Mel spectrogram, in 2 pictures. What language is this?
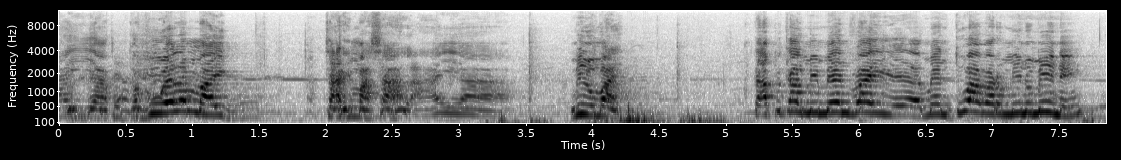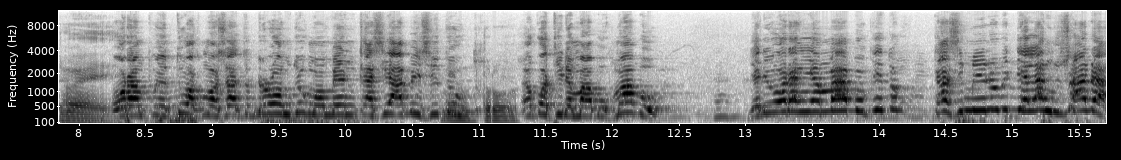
Indonesian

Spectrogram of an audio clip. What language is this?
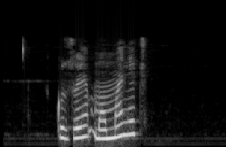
Mari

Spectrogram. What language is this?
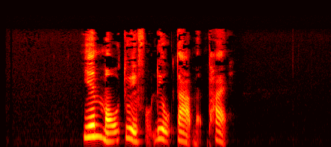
Chinese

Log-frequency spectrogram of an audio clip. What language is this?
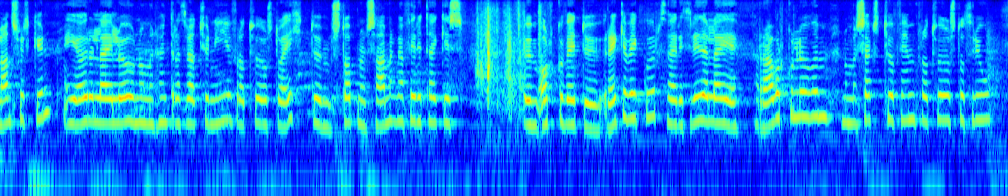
Icelandic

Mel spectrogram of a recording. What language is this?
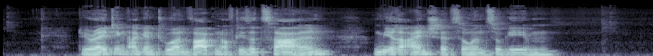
German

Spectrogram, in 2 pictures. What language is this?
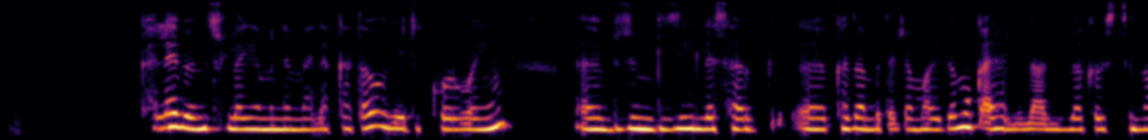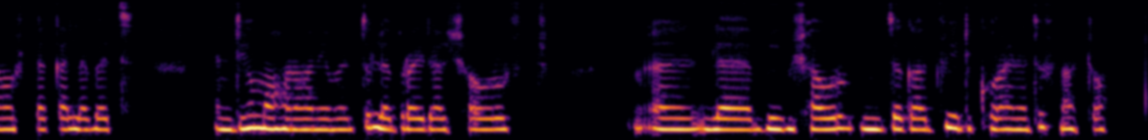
Amharic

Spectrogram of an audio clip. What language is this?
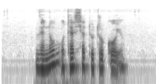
Ukrainian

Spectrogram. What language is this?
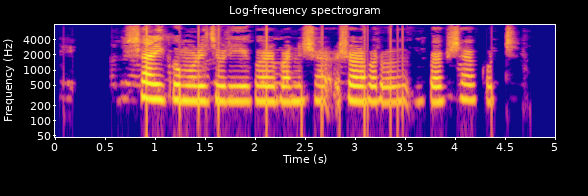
Bangla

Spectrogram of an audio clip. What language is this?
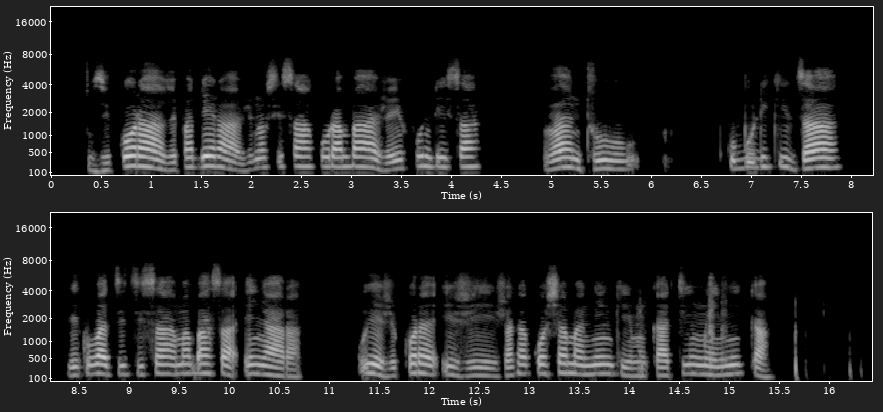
Ndau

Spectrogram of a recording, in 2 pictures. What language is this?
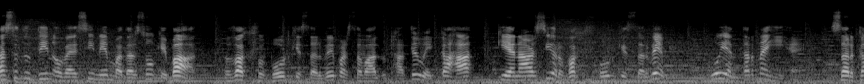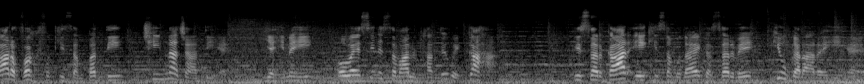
Hindi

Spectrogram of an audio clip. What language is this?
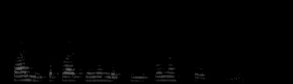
Russian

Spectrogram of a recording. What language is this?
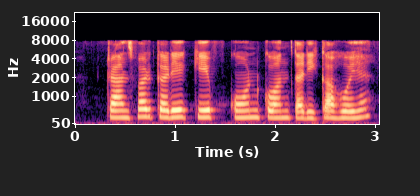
Magahi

